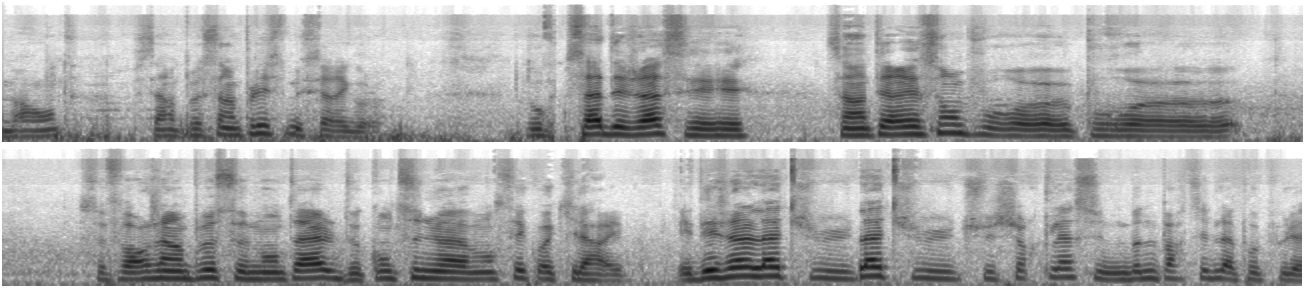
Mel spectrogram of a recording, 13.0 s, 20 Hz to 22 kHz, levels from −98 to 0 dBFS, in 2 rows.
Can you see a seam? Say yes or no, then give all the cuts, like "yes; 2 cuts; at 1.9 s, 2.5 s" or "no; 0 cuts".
yes; 6 cuts; at 2.8 s, 4.1 s, 5.4 s, 8.2 s, 9.8 s, 10.8 s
